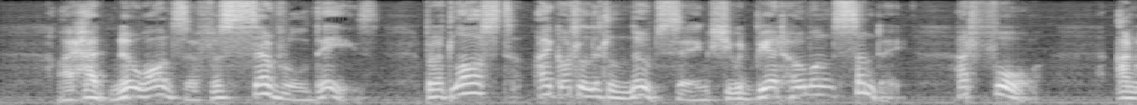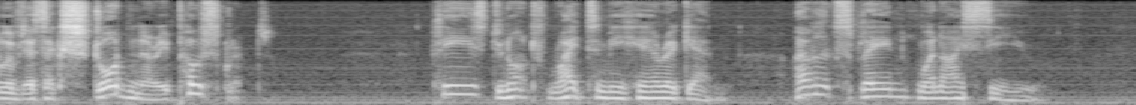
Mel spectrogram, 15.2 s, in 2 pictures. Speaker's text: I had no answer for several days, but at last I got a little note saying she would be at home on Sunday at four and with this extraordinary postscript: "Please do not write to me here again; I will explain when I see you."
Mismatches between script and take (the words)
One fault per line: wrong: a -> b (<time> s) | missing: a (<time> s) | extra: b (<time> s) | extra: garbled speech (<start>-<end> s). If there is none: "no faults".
no faults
